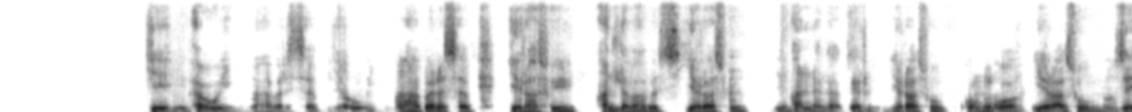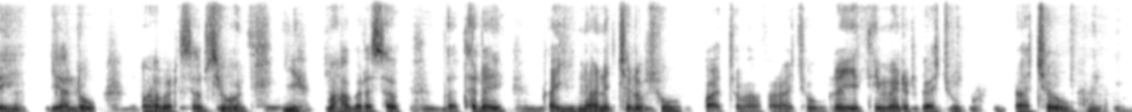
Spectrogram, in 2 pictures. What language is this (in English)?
Amharic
